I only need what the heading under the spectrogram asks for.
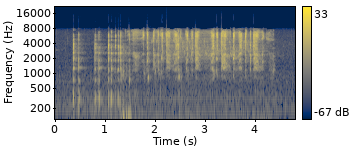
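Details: Western capercaillie (Tetrao urogallus) in Lithuania: a few dry, separate clicks, then a fast run of hissing, scraping notes like a blade being whetted, lasting about three seconds.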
